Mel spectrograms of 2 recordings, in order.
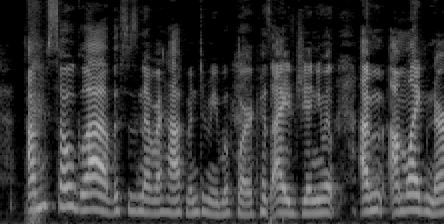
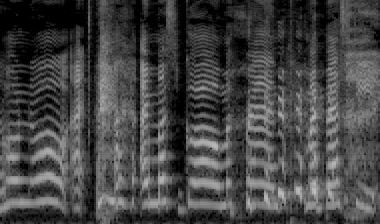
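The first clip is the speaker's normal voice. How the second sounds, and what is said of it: Put-on foreign accent. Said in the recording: “You just develop an accent too.”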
